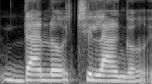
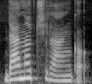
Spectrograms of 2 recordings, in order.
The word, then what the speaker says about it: Dano Chilango: Dano Chilango. It's like Danish and Chilango is the guy from Mexico. So Dano Chilango. – Dano Chilango.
